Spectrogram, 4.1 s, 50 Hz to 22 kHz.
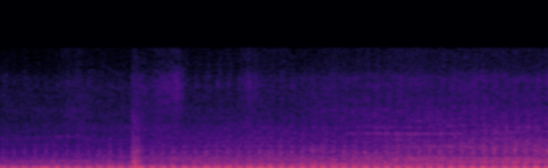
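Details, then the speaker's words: Used Honda Reflex scooter with a four-stroke engine and about 13,400 miles, just after start-up: a quiet, soft, steady putter at about three beats a second with no ticking or misfires, a healthy idle. "It's very quiet."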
